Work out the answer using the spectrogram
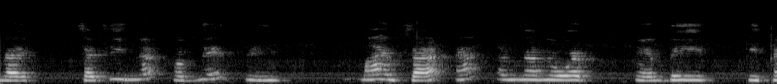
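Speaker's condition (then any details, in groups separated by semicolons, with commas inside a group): Speech impairment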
